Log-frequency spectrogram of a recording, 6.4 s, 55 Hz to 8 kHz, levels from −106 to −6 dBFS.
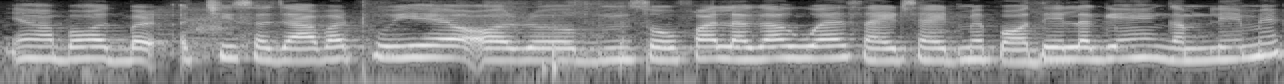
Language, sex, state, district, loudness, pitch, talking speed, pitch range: Hindi, female, Chhattisgarh, Sarguja, -21 LUFS, 245 Hz, 205 wpm, 230-260 Hz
